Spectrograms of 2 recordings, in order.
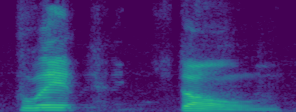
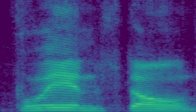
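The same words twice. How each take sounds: First: The T sound is pronounced before stones. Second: The T sound is dropped before stones. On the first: The speaker calls it right. "It is actually Flintstones" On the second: The speaker calls it wrong. "most people see it as Flintstones with no T in the middle"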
